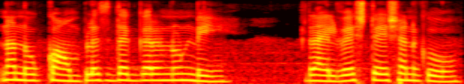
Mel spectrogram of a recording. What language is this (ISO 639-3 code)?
tel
